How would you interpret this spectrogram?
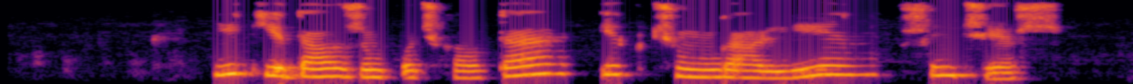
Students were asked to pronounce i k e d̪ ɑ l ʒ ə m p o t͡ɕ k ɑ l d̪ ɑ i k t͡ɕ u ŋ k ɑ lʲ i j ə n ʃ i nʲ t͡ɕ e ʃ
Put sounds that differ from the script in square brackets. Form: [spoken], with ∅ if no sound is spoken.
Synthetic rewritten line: i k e d̪ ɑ l ʒ ə m p o t͡ɕ k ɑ l [t̪] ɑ i k t͡ɕ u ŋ [ɡ] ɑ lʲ i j ə n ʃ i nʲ t͡ɕ e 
